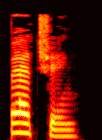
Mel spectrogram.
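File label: "batching", British English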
